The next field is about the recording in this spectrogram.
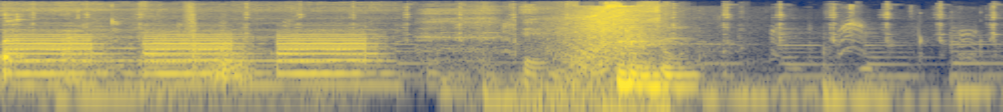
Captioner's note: clock buzzes; clock ticking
